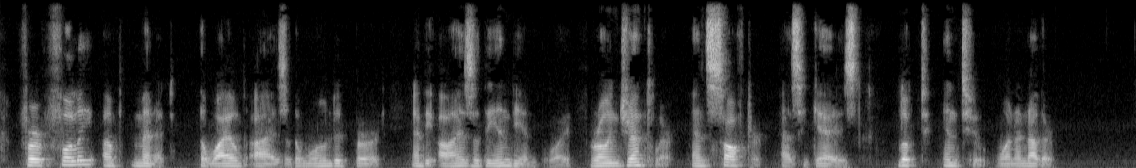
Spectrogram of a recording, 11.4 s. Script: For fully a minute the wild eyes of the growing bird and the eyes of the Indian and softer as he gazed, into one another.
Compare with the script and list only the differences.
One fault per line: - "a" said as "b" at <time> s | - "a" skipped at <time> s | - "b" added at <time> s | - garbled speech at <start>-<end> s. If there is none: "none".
- "growing" said as "wounded" at 3.0 s
- "boy growing gentler" added at 5.4 s
- "looked" added at 9.0 s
